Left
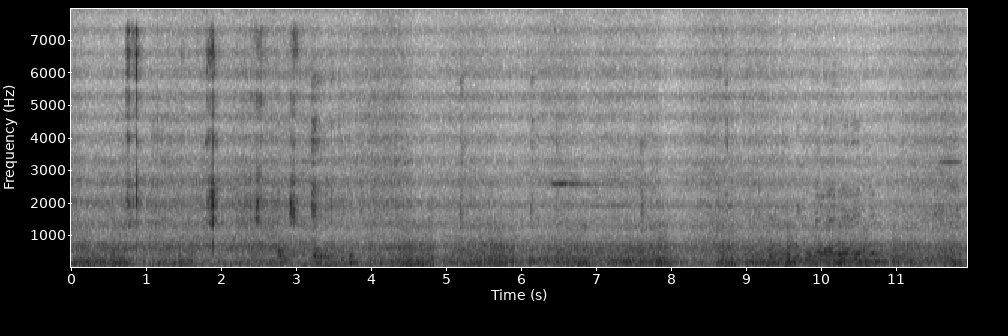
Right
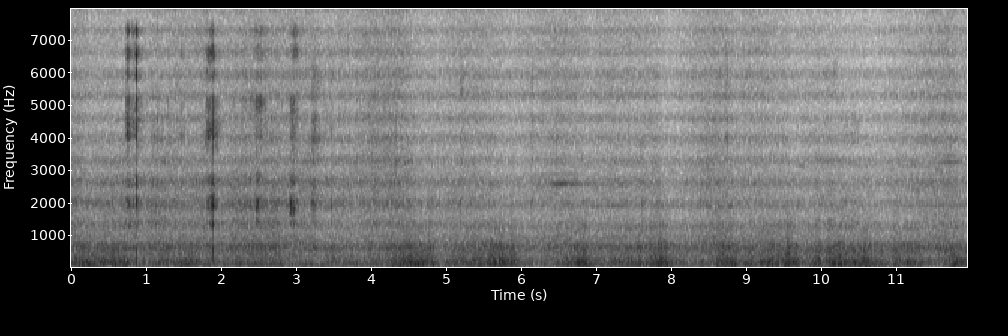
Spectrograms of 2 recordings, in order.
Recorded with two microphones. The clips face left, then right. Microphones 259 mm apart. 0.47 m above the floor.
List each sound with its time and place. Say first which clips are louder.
0.7 s chewing: right 1 dB; 45° right (ahead or behind)
2.8 s a sliding door: left 7 dB; 75° left (ahead or behind)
